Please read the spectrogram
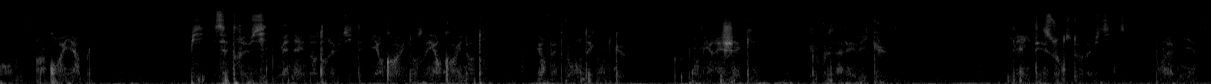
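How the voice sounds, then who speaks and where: Whispering from a man at a very fast pace, with long, frequent pauses. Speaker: ASMR podcaster. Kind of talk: ASMR podcast, whispered personal reflection. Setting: studio, close microphone. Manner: whispered, soft-spoken.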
